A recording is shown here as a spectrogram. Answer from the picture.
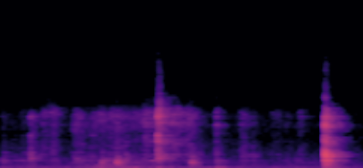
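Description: Near silence with a few faint light clicks, the clearest about a second in, as a steel wire pushrod and its clevis are handled.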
